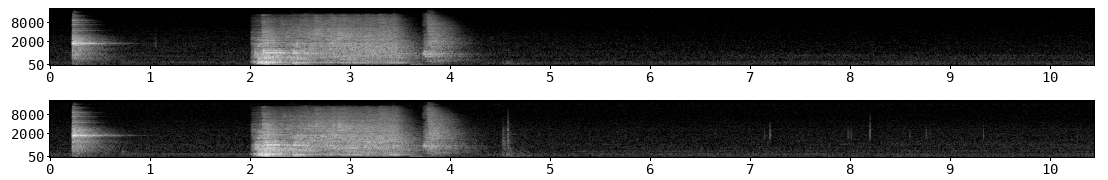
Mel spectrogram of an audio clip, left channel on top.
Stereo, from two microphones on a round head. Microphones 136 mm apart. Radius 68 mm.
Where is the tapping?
5° right (ahead or behind), 1.3 m.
